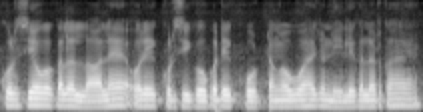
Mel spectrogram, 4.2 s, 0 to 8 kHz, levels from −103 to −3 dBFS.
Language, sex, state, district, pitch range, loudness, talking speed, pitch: Hindi, male, Uttar Pradesh, Shamli, 115-125 Hz, -15 LUFS, 285 wpm, 115 Hz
